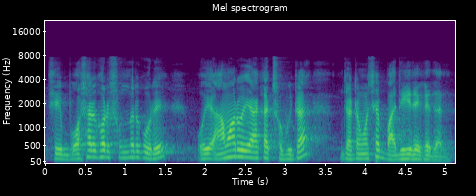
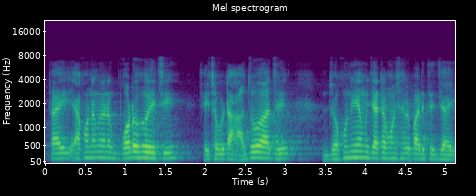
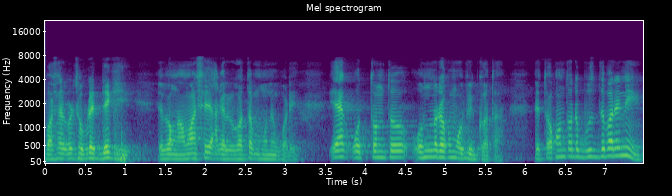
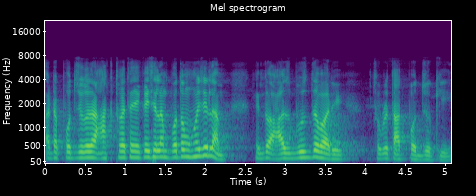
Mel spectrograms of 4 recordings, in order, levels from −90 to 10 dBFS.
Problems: background sounds at intervals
